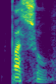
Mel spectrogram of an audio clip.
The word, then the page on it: pasù: Apatani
